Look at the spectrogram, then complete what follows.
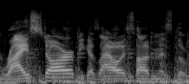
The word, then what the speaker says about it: Ristar: No, Ivan, it's not Rizstar. That is the one I'm pretty sure we can all safely decide that it's not Rizstar. I call him Ristar because I always thought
